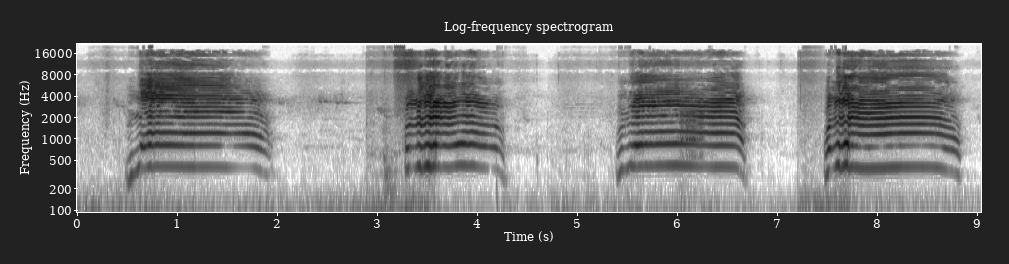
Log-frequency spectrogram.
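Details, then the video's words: Four loud, nasal goat bleats, each about a second long and slightly wavering, spaced roughly two seconds apart with quiet gaps between them. "Goat Sounds Baa Baa"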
